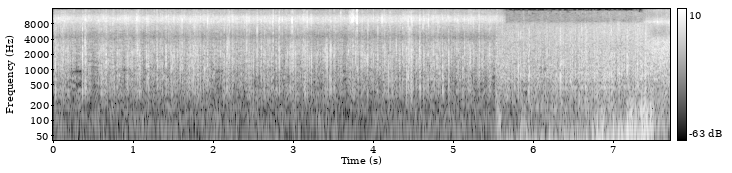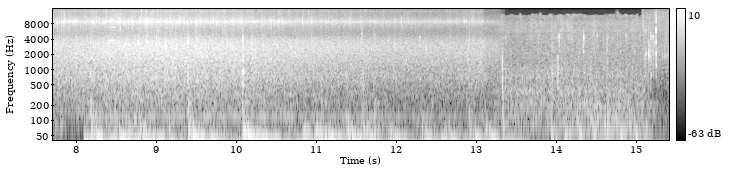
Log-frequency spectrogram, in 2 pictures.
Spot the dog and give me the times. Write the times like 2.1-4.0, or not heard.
not heard.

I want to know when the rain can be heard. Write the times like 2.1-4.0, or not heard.
0.0-15.3.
